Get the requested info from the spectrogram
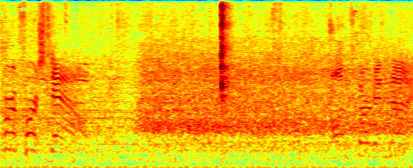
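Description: Broadcast audio from a football highlight: a man's voice for about a second, then a steady background of noise with one sharp click about two seconds in.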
